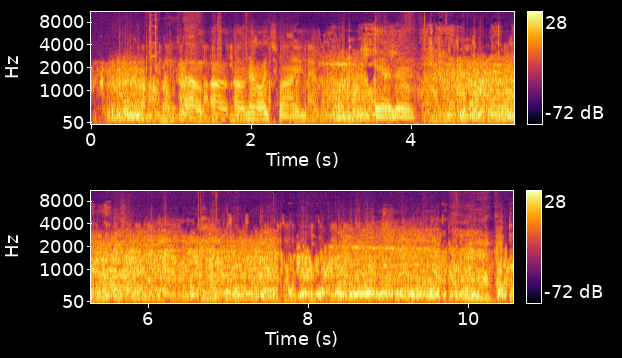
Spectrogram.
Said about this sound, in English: These airplanes are so loud.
